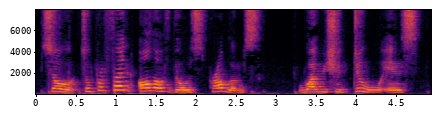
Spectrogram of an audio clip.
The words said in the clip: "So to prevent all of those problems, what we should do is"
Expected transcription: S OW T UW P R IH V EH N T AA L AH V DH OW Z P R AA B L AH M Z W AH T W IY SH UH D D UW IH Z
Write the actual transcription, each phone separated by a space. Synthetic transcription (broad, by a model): S OW T UW P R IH F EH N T AA L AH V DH OW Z P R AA B L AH M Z W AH T W IY SH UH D D UW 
